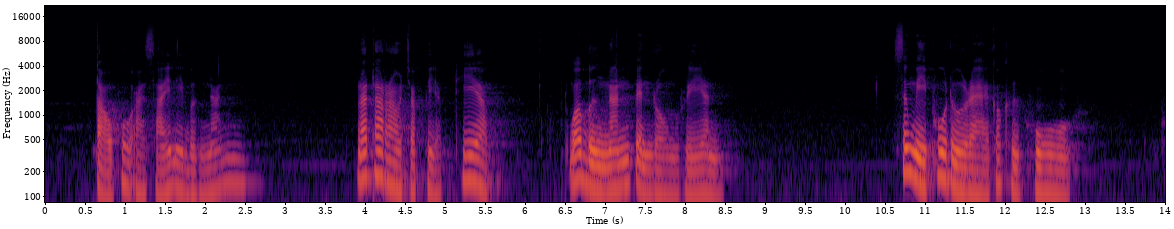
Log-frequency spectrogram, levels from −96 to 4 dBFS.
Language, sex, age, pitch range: Thai, male, 60-79, 110-145 Hz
